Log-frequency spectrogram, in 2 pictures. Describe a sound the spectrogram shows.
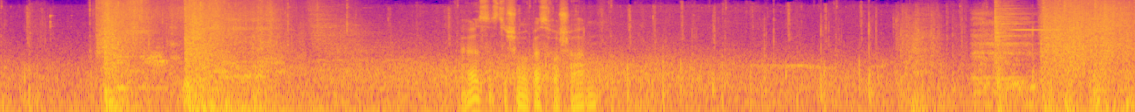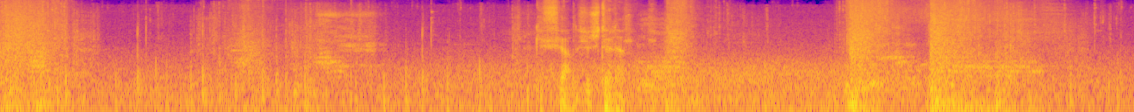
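Heavy weapon blows strike and clang against enemies.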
